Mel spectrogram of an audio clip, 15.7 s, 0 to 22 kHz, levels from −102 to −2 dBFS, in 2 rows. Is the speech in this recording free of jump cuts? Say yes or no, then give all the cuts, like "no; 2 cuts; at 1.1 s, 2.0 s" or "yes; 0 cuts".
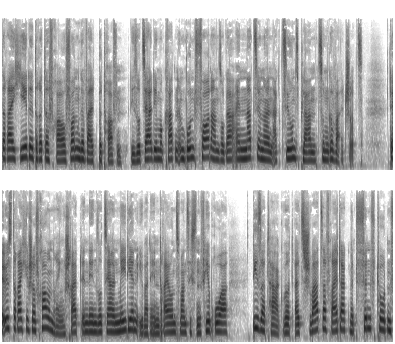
yes; 0 cuts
